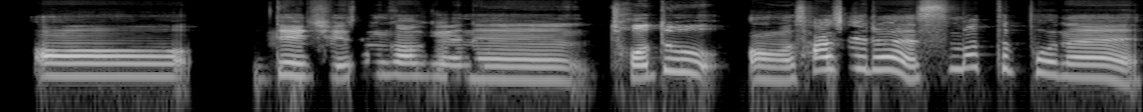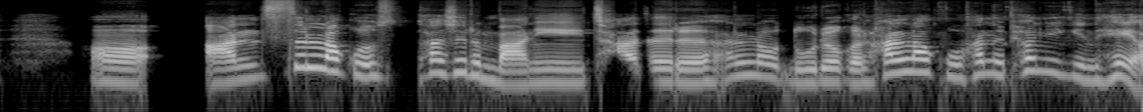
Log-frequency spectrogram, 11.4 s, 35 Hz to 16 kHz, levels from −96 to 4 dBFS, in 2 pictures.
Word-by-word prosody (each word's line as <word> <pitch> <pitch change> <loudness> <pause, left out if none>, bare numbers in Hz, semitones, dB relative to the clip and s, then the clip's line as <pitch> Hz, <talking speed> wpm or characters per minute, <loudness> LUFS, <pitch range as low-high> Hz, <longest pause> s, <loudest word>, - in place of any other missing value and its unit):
어. 245 -1 +2 0.4
네. 260 -2 +5
제 230 -2 -3
생각에는 220 -6 -3
저도 310 - +2
어 205 -1 -1
사실은 350 - +2
스마트폰을 285 - 0 0.5
어 185 -1 +1 0.3
안 195 +5 +3
쓰려고 330 -3 +3
스 235 - -9
사실은 295 -6 -1
많이 175 +1 +2
자제를 175 +2 0
하려고 245 -1 -5
노력을 180 -1 -2
하려고 285 -3 +2
하는 270 +2 -4
편이긴 290 -8 -6
해요. 245 +5 +1
245 Hz, 250 characters per minute, -27 LUFS, 205-290 Hz, 0.5 s, 네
